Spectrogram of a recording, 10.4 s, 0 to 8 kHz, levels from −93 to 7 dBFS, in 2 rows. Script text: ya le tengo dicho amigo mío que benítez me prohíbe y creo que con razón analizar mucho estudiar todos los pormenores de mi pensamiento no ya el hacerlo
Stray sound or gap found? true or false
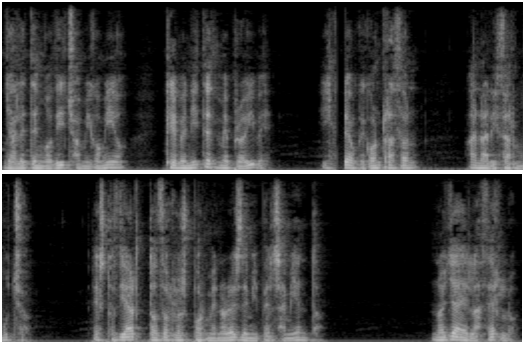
true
